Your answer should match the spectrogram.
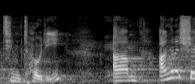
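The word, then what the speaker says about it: TIMTOWTDI: way to do it which is pronounced Tim to um I'm going to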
